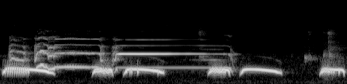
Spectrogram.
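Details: Spotted dove in the country-voice style, used as a decoy to stimulate other doves to call: a run of low, hollow coos with one long drawn note, then two more coos after a short pause, with a faint steady higher tone behind.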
